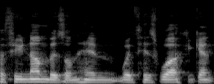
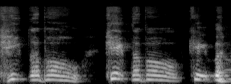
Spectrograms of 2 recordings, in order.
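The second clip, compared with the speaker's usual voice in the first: shrill, very high screaming; 10 semitones higher than usual. Retelling a shout from the sidelines to his team: imitating Hertzler screaming. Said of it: "he was screaming".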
